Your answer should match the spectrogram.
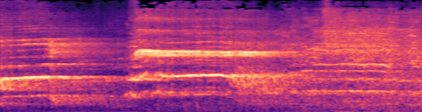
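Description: High-pitched voices calling out in long, drawn-out shouts, held for about a second each and changing pitch from one call to the next.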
